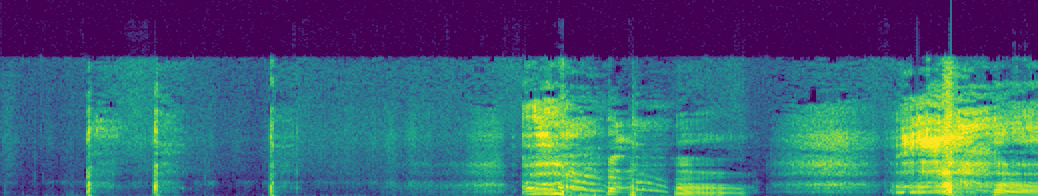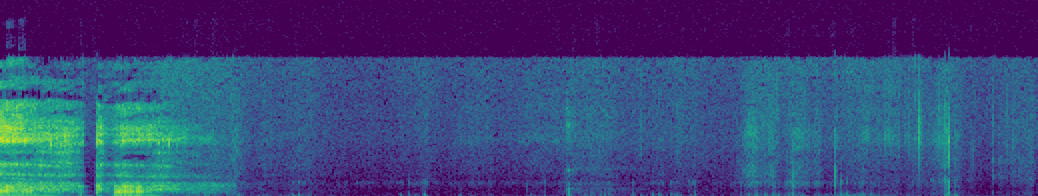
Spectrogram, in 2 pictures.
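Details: A few sharp coughs, then two long harsh coughing bouts with a strained, squeaky, wheeze-like vocal quality, followed by quiet; cough.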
